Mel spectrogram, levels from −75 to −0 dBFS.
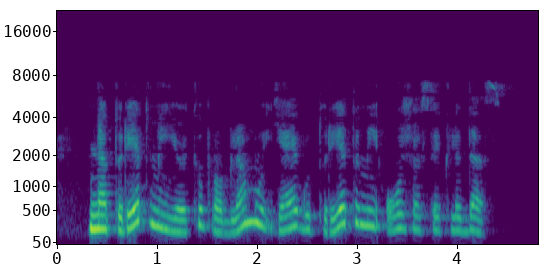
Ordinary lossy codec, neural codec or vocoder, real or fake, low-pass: AAC, 32 kbps; none; real; 7.2 kHz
